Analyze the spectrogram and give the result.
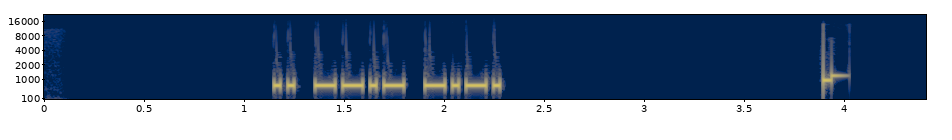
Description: Morse code, heard as a keyed tone, about 34 wpm, 700 Hz. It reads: IQC
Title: USA Call Sign Postfixes - 3 Letters 35wpm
